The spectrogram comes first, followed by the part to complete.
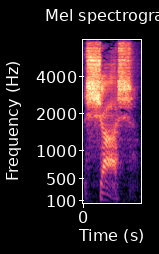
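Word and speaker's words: שש: That's equal to 6, and it's pronounced shash, shash. Very easy to remember. Almost sounds just like 6, shash.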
